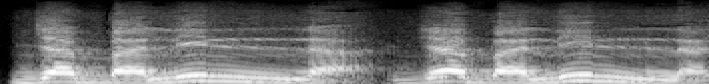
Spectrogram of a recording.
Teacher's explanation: Tanwin tak selari bertemu dengan lam, idgham bila gunnah.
